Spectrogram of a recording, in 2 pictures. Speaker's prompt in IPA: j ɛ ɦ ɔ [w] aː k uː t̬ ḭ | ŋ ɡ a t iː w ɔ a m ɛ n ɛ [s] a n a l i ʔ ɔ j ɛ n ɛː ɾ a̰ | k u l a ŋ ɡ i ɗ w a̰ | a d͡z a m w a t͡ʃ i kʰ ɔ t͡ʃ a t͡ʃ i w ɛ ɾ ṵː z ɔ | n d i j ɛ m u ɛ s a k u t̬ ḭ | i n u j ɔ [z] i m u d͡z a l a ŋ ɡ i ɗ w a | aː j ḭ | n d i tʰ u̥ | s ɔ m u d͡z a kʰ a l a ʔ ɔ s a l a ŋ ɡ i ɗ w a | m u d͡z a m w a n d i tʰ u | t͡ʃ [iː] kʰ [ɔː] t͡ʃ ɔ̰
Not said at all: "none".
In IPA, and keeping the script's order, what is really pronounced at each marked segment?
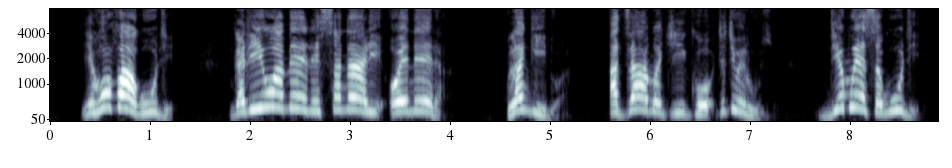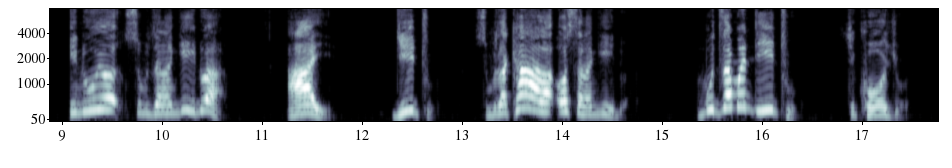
v, s, s, i, ɔː

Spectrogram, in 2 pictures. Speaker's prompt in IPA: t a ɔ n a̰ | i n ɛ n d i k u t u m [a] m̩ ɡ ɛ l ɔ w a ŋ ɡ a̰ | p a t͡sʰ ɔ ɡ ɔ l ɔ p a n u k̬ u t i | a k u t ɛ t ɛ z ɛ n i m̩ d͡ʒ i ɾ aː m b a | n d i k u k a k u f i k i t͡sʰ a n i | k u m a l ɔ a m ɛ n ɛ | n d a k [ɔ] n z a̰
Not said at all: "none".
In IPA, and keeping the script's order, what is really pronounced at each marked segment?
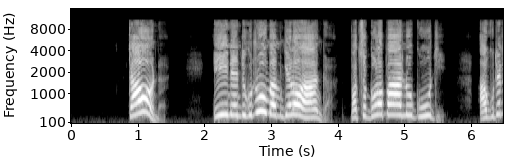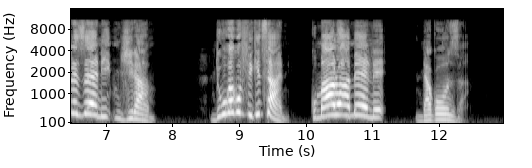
a, ɔː

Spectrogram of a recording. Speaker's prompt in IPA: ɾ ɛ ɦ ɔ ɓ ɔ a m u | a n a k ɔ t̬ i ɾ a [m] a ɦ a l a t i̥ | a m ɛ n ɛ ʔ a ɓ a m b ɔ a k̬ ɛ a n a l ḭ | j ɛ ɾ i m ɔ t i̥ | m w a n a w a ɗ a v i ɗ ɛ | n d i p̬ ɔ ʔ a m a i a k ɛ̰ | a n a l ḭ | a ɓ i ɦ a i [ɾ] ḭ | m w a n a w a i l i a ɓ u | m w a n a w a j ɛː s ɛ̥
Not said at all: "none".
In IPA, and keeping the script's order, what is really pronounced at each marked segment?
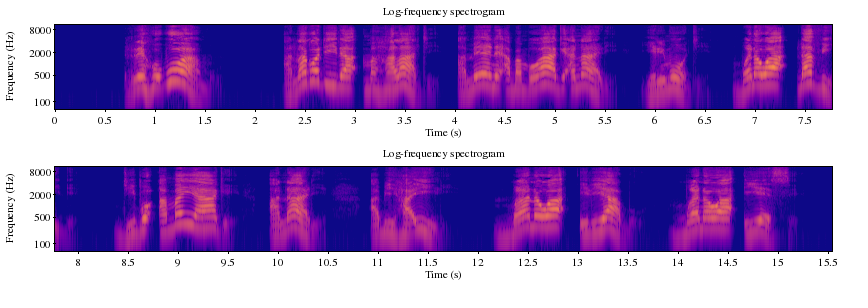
m, l

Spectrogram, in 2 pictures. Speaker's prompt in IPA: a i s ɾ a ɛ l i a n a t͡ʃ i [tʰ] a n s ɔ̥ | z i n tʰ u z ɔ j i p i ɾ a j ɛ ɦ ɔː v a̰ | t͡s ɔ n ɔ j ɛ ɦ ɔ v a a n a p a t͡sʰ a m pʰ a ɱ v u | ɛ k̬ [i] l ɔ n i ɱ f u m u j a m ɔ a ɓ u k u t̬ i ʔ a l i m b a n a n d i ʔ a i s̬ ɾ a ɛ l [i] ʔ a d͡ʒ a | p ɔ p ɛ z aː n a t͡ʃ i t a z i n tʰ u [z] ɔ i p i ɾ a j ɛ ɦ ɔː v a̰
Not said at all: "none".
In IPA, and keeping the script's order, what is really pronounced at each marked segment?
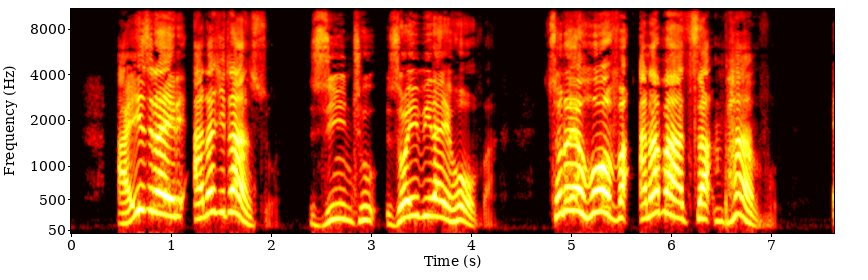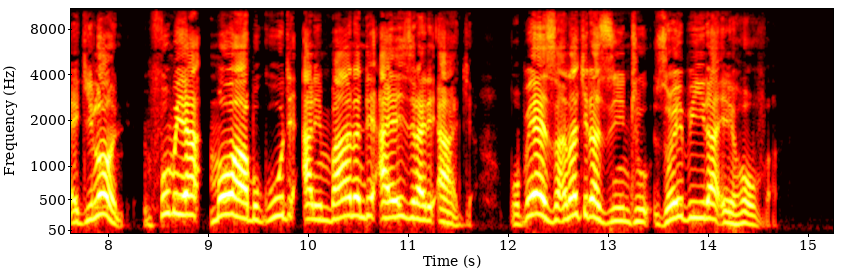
t, i, i, z

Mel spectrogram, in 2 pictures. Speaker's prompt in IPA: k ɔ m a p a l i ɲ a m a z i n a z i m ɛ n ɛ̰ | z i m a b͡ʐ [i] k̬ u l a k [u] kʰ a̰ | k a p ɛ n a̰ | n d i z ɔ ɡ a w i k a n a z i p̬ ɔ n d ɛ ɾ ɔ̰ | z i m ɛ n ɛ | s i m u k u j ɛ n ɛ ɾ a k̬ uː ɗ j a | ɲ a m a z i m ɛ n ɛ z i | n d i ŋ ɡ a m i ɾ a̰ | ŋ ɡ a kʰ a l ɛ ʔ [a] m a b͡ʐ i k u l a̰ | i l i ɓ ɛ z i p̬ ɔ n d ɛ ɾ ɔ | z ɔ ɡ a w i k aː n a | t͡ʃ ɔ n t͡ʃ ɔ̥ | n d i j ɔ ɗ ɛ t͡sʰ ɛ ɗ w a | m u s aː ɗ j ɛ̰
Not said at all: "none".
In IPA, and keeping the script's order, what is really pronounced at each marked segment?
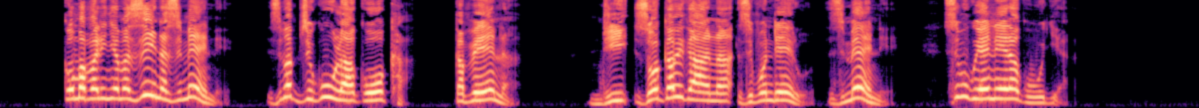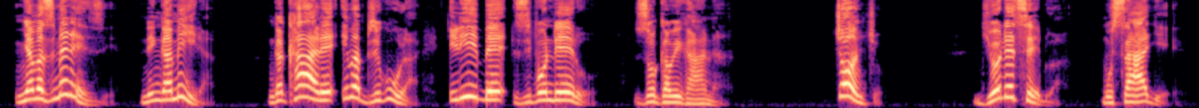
i, ɔ, i

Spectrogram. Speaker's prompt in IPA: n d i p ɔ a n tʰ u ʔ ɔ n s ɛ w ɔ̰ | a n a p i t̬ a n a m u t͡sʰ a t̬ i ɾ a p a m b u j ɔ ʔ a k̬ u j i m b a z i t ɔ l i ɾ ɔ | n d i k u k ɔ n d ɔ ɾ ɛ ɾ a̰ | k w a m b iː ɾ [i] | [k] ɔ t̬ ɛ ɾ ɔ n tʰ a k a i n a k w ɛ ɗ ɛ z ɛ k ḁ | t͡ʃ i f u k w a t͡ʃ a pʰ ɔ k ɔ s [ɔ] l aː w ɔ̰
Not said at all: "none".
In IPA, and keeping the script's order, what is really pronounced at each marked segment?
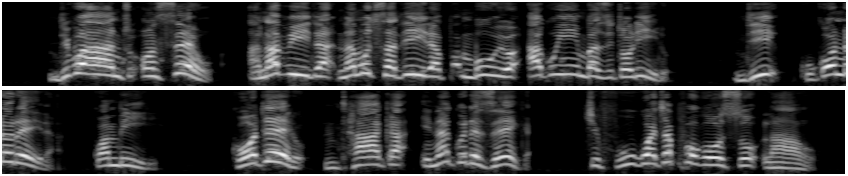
i, k, ɔ

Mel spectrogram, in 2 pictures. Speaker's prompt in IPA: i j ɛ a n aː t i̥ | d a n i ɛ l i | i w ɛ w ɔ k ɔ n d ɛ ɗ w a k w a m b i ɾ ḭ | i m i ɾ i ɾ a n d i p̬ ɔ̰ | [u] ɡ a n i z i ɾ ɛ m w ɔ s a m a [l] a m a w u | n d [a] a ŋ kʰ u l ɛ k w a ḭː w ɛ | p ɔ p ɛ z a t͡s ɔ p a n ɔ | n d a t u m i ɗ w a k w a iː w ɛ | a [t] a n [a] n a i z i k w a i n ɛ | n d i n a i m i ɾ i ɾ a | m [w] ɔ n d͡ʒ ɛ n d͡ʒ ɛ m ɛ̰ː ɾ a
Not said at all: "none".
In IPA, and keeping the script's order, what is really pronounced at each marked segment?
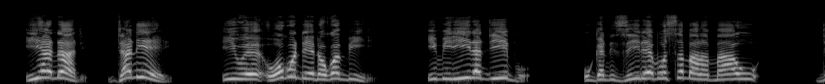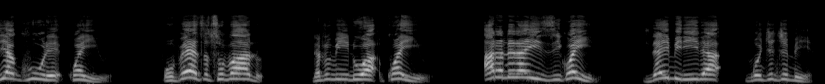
u, l, i, t, ɛ, w

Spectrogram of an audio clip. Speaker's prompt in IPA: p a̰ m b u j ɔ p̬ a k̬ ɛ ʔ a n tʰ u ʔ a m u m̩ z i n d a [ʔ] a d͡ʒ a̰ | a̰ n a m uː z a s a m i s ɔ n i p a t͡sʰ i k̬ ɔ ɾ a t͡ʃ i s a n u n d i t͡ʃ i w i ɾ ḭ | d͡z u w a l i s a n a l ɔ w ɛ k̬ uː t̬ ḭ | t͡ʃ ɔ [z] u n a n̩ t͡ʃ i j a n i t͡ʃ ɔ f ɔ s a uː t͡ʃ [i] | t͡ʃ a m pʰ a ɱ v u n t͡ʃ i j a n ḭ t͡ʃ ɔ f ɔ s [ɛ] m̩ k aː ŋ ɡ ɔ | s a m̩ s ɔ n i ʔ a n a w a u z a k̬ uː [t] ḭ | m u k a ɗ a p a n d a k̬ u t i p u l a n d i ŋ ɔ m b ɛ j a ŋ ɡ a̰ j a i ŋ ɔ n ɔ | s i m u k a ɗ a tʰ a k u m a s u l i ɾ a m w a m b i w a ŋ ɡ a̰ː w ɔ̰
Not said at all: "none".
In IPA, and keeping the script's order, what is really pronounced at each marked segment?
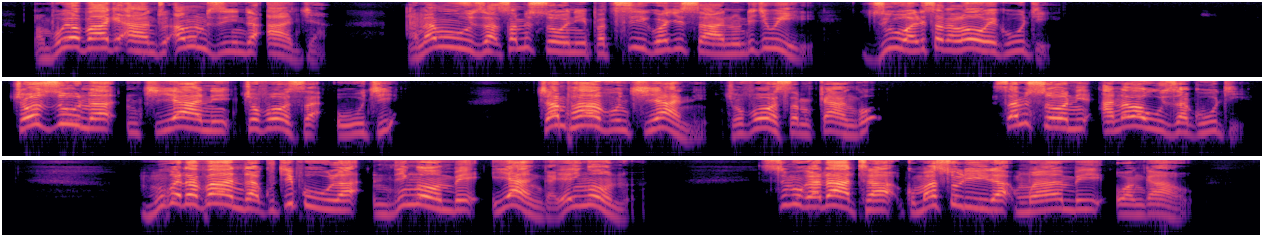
ʔ, z, i, a, t

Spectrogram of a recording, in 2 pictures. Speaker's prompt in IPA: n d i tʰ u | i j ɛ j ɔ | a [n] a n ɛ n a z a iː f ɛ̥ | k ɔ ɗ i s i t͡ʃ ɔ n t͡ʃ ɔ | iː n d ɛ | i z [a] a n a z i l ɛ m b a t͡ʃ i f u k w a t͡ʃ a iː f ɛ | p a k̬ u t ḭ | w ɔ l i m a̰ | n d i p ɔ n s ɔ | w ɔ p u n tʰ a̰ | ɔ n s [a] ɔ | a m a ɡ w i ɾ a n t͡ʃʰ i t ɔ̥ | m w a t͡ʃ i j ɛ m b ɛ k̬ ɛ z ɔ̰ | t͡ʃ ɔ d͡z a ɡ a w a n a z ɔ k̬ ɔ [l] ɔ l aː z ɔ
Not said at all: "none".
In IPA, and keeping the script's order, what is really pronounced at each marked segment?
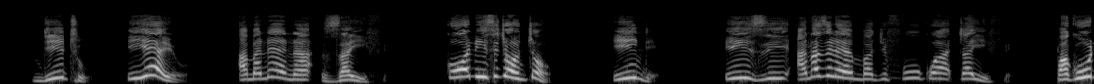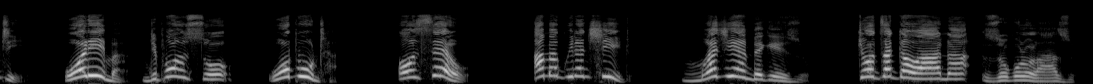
m, i, ɛ, l

